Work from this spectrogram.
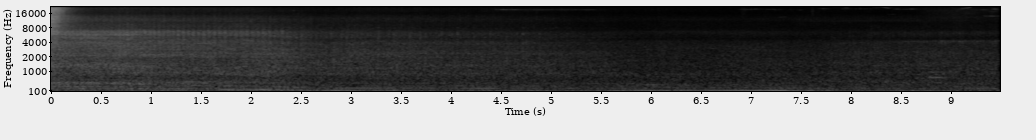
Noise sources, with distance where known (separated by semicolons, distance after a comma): large-sounding engine, near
